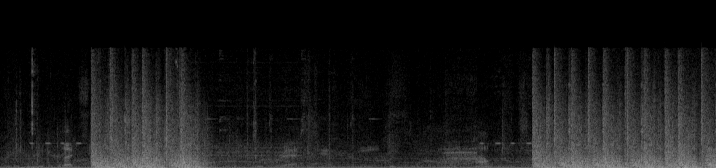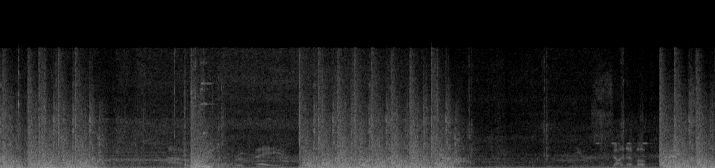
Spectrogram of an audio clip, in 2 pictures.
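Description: A shotgun is loaded with metallic clicks.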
